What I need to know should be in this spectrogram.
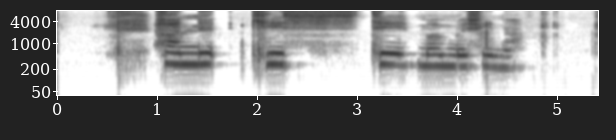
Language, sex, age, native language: Icelandic, male, 6, Icelandic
